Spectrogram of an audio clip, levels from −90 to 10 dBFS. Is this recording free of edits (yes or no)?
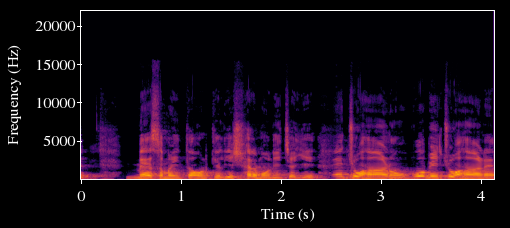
no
